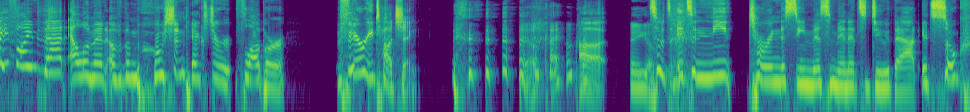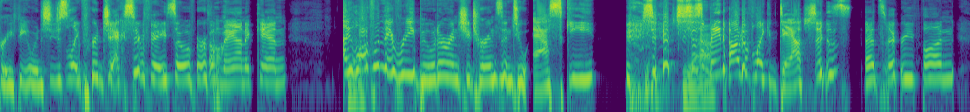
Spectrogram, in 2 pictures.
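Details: Adult speaker, likely female; typical speech.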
